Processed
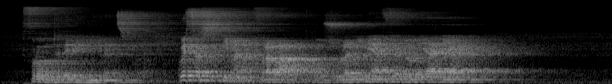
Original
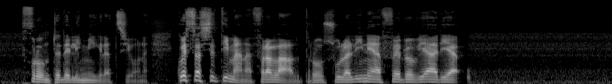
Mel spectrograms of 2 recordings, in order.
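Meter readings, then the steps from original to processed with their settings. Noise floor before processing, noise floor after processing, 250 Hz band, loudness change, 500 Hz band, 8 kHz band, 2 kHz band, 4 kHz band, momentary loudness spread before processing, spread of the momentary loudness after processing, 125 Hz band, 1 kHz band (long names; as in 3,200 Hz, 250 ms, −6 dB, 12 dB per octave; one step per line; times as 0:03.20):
−55 dBFS, −57 dBFS, −2.0 dB, −3.5 dB, −3.0 dB, −2.5 dB, −3.0 dB, −3.0 dB, 9 LU, 11 LU, −2.5 dB, −3.0 dB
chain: four-comb reverb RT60 1.9 s, combs from 28 ms, DRR −5 dB
level −9 dB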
